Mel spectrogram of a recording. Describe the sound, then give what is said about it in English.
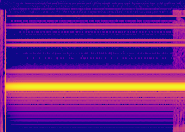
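A single pure sine-wave note held steadily for about two seconds at a high, unwavering pitch, loud and clean with no overtones or other sounds, ending abruptly. “Obviously, a human voice doesn't sound like the note I just played.”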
